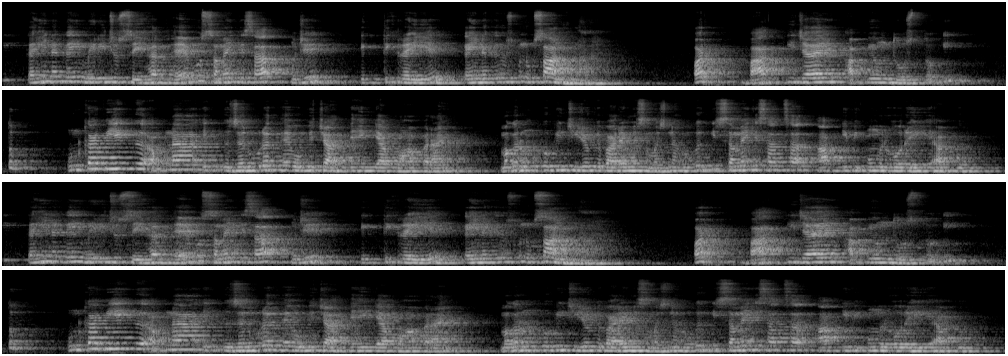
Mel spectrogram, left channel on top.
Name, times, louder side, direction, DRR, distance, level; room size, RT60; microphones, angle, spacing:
voice 1, 0.3-3.2 3.6-6.0 6.9-7.1 7.4-9.5 10.1-10.2 10.7-14.5 15.0-19.7, left 1 dB, 20° left, 1 dB, 0.6 m, -24 dB
6.0 x 3.0 x 2.7 m, 1.1 s
head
